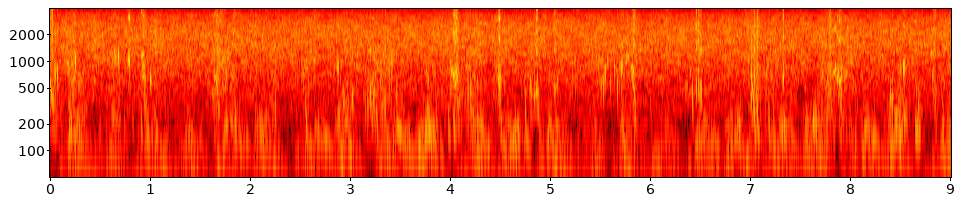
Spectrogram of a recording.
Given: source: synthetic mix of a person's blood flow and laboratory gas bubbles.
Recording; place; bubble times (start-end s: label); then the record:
Doppler ultrasound of blood flow; precordium
0.00-0.37 s: bubbles
0.60-1.05 s: bubbles
1.60-1.88 s: bubbles
2.20-2.29 s: bubbles
2.50-2.62 s: bubbles
2.84-2.96 s: bubbles
2.99-3.07 s: bubbles
3.12-3.51 s: bubbles
3.75-4.35 s: bubbles
4.46-4.55 s: bubbles
4.71-4.94 s: bubbles
5.02-5.11 s: bubbles
5.47-5.89 s: bubbles
6.34-6.55 s: bubbles
6.83-7.38 s: bubbles
7.63-8.05 s: bubbles
8.38-8.90 s: bubbles
From the record:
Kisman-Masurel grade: 243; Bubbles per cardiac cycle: several, 3 to 8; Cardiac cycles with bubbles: 100%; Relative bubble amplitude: loud (0.450 to 0.775); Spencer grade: 3 (all of the cardiac periods contain showers or single bubble signals, but not dominating or overriding the cardiac motion signals); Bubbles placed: anywhere in the cardiac cycle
